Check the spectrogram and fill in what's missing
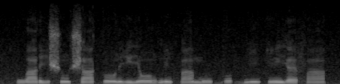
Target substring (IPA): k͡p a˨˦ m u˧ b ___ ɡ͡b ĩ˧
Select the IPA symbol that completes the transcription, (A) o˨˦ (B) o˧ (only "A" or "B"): B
